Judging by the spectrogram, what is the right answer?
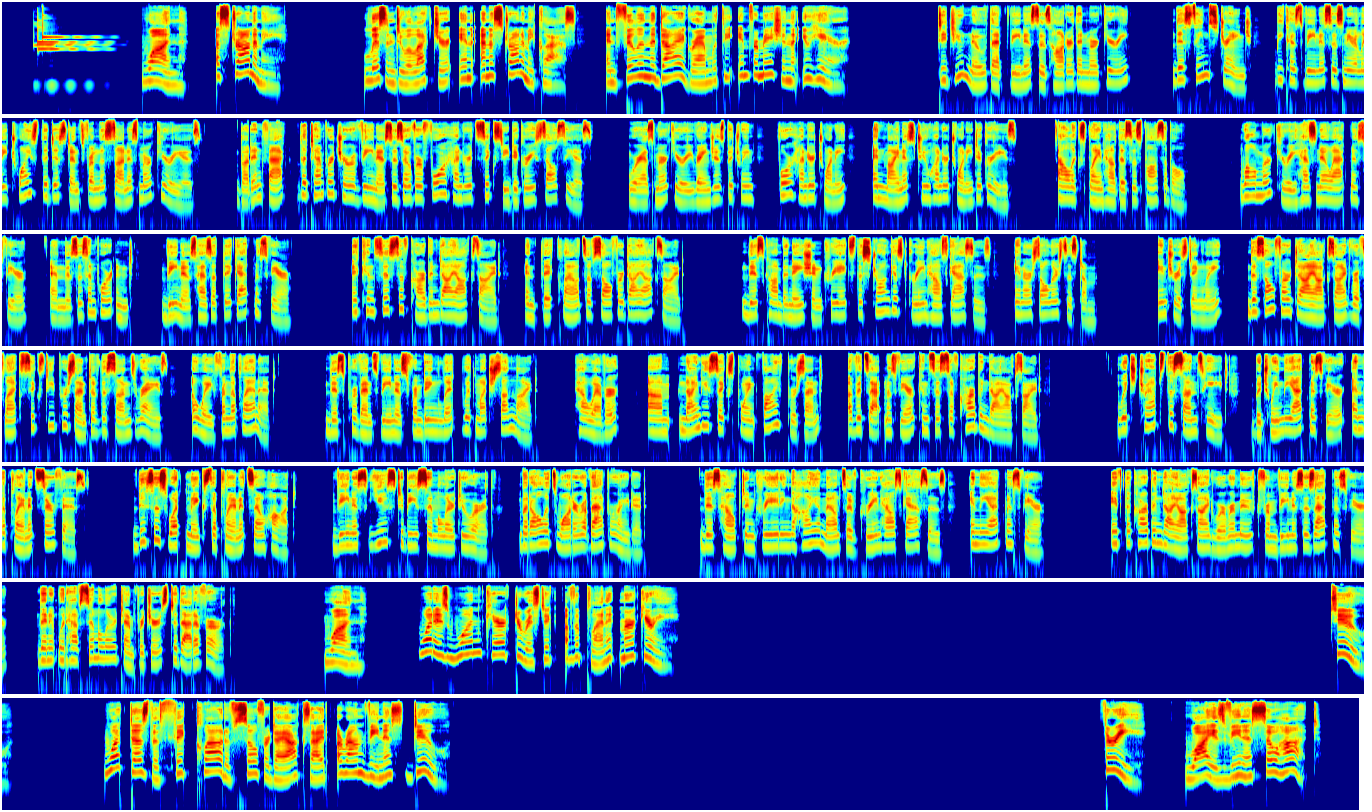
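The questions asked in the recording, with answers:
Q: What is one characteristic of the planet Mercury?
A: It has no atmosphere

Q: What does the thick cloud of sulfur dioxide around Venus do?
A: It reflects 60% of the sun's rays away from the planet

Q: Why is Venus so hot?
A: Its carbon dioxide atmosphere traps the sun's heat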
